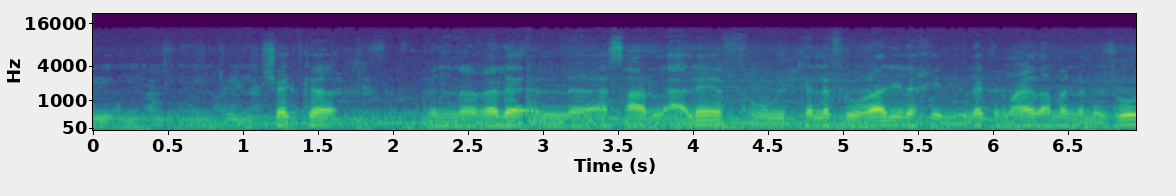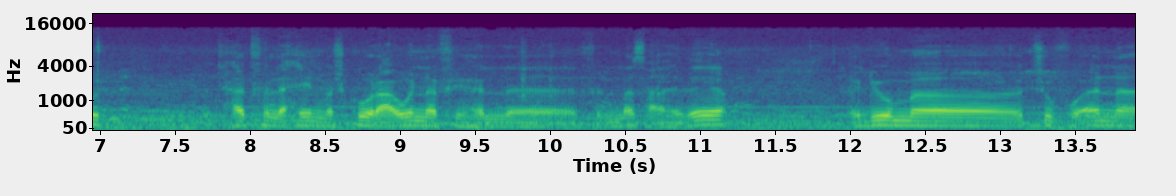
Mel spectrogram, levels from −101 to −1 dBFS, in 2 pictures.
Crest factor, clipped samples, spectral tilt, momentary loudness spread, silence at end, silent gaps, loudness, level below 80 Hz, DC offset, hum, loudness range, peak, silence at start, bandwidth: 18 dB; under 0.1%; -7 dB/octave; 16 LU; 0 s; none; -28 LUFS; -50 dBFS; under 0.1%; none; 3 LU; -10 dBFS; 0 s; 14 kHz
